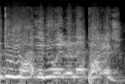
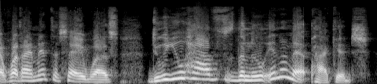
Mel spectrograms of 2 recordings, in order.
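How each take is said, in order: First: Put-on German accent, much higher, louder and fast, barking the question; angry German shout. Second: Polite German salesman, forced calm, pitched up; smooth it over in a German accent. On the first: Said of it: "I said". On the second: Acted. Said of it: "German door-to-door salesman".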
